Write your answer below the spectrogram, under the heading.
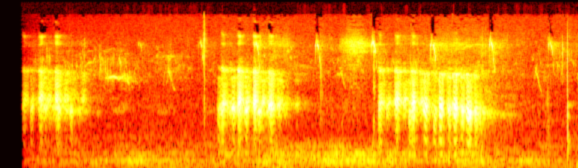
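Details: Tyrrhenian tree frog calling in three bursts of rapid, rasping pulses, each lasting about a second or more and separated by short pauses, with faint high clicks and chirps in the background.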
